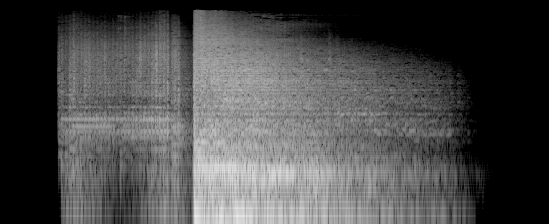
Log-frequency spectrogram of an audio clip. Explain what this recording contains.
Large Laser Cannon
Effect, Laser, Mass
